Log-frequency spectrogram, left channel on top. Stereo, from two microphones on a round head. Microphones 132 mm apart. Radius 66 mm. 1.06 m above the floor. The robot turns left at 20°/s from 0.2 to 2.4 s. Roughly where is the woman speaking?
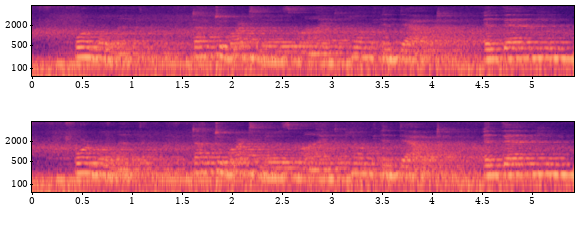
Ahead.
